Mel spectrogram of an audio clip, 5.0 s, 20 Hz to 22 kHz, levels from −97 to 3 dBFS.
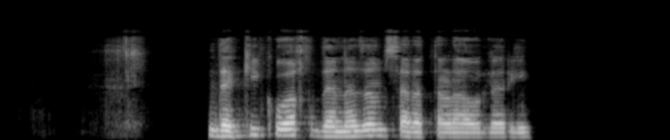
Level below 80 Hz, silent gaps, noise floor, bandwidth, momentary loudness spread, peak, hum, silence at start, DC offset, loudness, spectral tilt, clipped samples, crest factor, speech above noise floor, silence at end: -72 dBFS; 1.15-1.56 s; -51 dBFS; 7.8 kHz; 8 LU; -4 dBFS; none; 1 s; under 0.1%; -23 LUFS; -7 dB/octave; under 0.1%; 20 dB; 29 dB; 1.05 s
